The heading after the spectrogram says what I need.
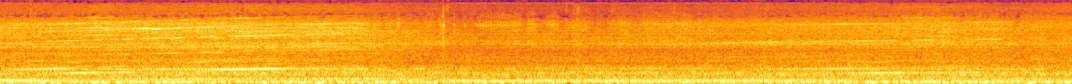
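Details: Car clutch abnormal-noise check: a steady low drone from the running car with a faint wavering hum on top; clutch noise heard, cause not identified.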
